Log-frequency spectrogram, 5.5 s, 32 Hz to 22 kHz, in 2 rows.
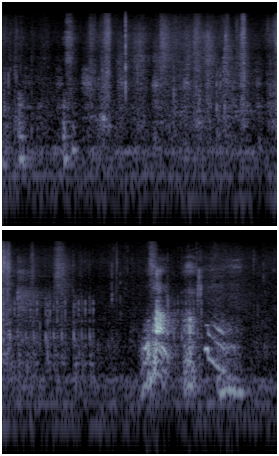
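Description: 24-day-old German Shepherd puppies vocalising: soft low grunts early on, then a sharp high yelp about four seconds in, followed by a few short cries that fall in pitch.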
